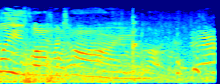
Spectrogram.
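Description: A child's high-pitched voice calling out excitedly, its pitch sliding downward, with other people's voices around it.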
